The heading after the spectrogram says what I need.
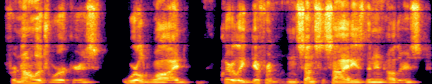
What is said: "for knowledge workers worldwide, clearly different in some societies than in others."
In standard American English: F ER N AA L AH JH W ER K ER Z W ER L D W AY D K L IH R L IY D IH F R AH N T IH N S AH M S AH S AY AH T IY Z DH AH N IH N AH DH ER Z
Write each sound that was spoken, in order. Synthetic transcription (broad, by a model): F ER N AA L AH JH W ER K ER Z W ER L D W AY D K L IH R L IY D IH F R AH N T IH N S AH M S AH S AY AH T IY Z DH AH N IH N AH DH ER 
